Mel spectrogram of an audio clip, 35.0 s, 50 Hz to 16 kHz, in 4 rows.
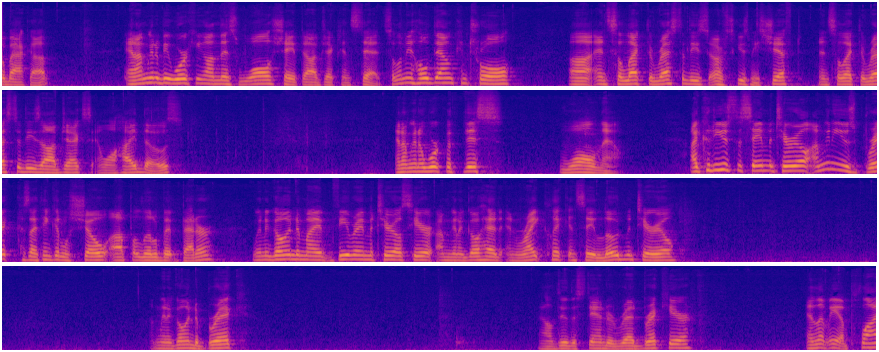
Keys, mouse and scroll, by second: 0.6 right click, 1.2 click, 2.4 middle click, 4.8 middle click, 5.1 click, 6.1 ctrl+click, 8.3 shift+click, 8.8 shift+click, 9.4 shift+click, 10.0 alt+click, 11.1 typing, 16.3 typing, 20.4 click, 21.8 right click, 23.6 click, 26.2 click, 27.4 click, 28.0 click, 28.2 click, 30.5 click, 30.8 click, 31.6 click, 31.9 click, 33.8 click, 34.6 right click.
